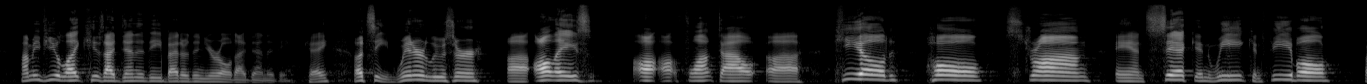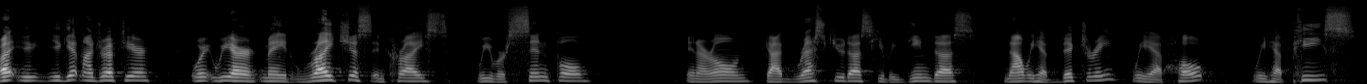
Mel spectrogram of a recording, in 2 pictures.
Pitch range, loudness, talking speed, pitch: 145-190 Hz, -29 LUFS, 150 wpm, 170 Hz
